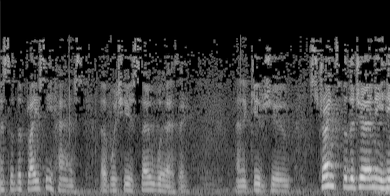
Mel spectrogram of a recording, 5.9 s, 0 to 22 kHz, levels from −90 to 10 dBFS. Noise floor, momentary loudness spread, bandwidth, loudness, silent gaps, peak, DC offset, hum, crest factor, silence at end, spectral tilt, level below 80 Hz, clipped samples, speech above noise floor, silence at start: -39 dBFS; 19 LU; 10.5 kHz; -18 LUFS; none; 0 dBFS; under 0.1%; none; 18 dB; 0 s; -3.5 dB/octave; -46 dBFS; under 0.1%; 21 dB; 0 s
